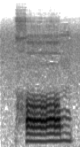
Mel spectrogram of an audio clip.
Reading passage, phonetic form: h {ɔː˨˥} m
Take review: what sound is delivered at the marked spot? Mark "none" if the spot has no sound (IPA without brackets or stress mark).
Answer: ɔː˨˧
